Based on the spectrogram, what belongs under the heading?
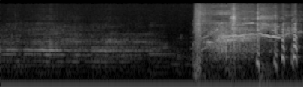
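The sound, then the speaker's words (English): A motor engine drones steadily at first, then surges into a loud, rough roar for the last second and a half as a motorcycle passes by. No one speaks. “A motorcycle went by.”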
